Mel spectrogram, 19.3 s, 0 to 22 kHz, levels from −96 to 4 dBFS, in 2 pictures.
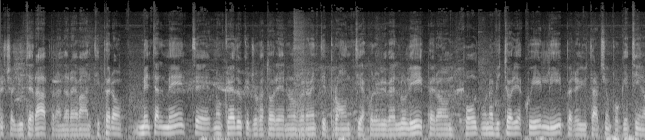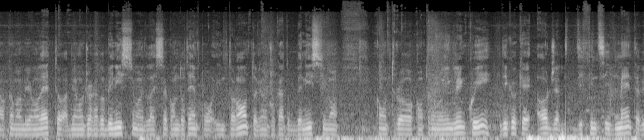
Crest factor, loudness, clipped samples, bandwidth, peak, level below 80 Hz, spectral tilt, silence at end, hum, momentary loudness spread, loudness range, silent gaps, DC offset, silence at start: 16 dB; -19 LUFS; under 0.1%; 17.5 kHz; -2 dBFS; -26 dBFS; -5 dB/octave; 0 s; none; 6 LU; 2 LU; none; under 0.1%; 0 s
